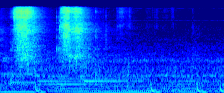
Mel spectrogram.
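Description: Aerosol lace-hold spray can hissing in two short bursts, each under half a second, in the first second, sprayed under a wig's lace at the hairline.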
